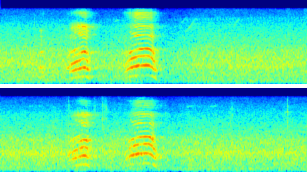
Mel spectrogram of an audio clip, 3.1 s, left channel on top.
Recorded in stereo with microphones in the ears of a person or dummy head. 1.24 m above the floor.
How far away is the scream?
About 3 m.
